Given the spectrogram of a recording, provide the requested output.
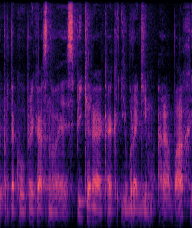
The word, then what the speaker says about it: Ибрагим Рабах: Вот как-то раз мне рассказали про такого прекрасного спикера, как Ибрагим Рабах, если я сейчас правильно все с ударением сказал, поправь Все меня. верно.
